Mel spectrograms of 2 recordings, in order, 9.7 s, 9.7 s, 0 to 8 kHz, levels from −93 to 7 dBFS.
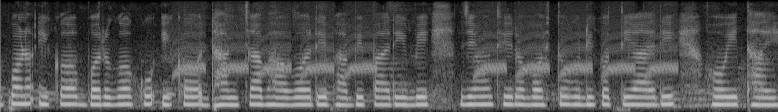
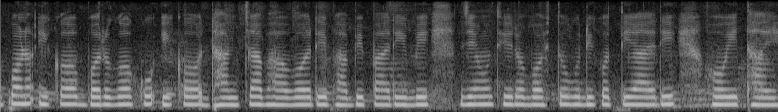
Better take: second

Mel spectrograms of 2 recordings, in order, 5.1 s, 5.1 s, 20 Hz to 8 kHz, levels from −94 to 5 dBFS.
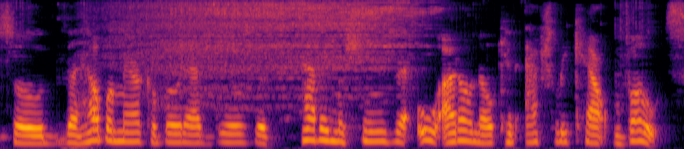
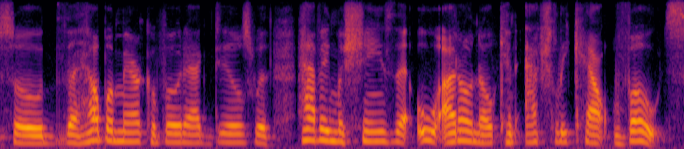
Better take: second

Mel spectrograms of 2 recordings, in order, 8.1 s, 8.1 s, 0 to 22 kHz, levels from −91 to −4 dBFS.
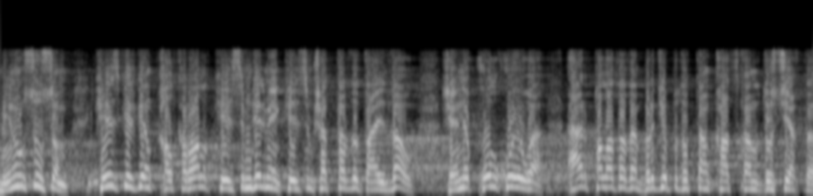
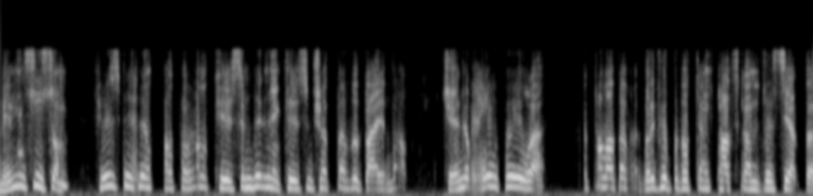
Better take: first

